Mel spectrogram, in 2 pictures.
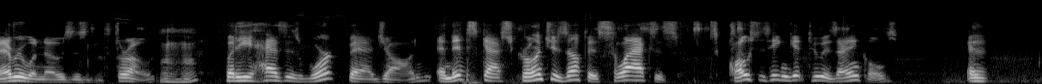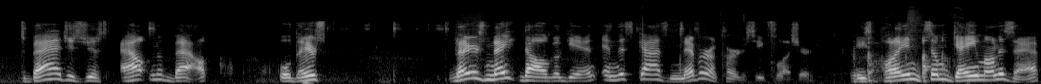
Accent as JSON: {"language": "English", "region": "Kentucky", "country": "United States", "tie": "born or raised there", "said": "born and raised in Kentucky, probably going to die here."}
